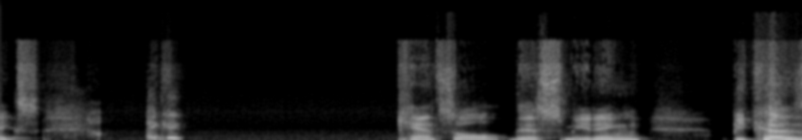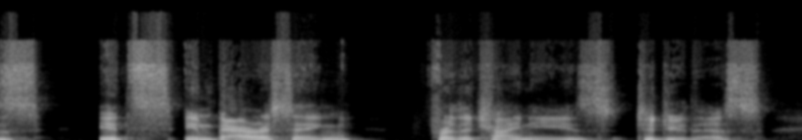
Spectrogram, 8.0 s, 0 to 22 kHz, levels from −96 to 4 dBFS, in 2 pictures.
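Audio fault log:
0.37–0.46 s, burst of packet loss: about 60 ms of the speech is missing and replaced by a short concealment fill. The receiver extends the last sound it got, so the speech turns briefly into a held buzz or hiss that sinks in level before normal speech resumes slightly further on. Nothing in that gap is recovered; the speech simply skips ahead once packets start arriving again.
0.49–0.76 s and 0.85–2.02 s, long network dropout: the speech cuts out twice, for about 240 ms and then about 1.14 s, each time skipping ahead when it returns. Each gap opens with the last sound stretched into a fading buzz or hiss, then goes dead: about 170 ms of silence in the first and about 860 ms in the second. The likely cause is a stall in packet arrival long enough that concealment gave up and muted the output.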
